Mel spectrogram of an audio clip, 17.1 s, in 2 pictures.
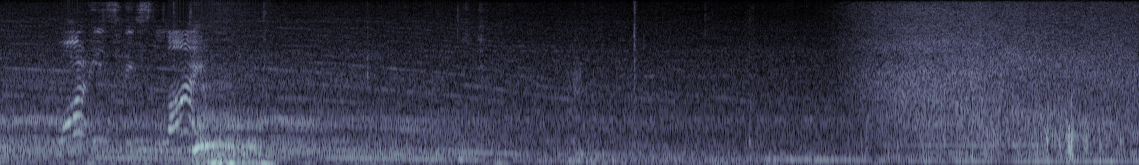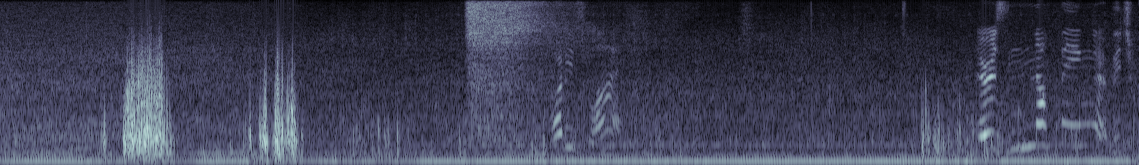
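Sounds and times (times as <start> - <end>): car engine running low: 1.2 - 12.0
wind noise: 1.4 - 2.5.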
